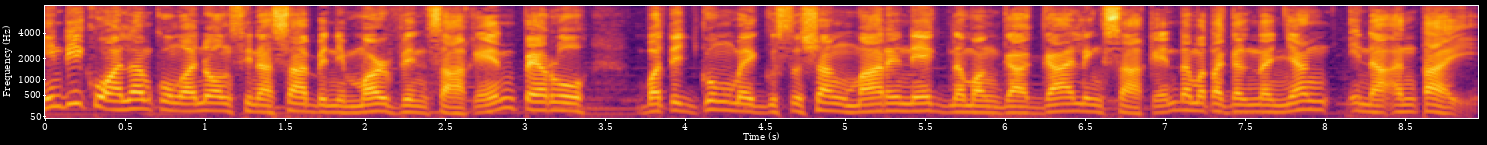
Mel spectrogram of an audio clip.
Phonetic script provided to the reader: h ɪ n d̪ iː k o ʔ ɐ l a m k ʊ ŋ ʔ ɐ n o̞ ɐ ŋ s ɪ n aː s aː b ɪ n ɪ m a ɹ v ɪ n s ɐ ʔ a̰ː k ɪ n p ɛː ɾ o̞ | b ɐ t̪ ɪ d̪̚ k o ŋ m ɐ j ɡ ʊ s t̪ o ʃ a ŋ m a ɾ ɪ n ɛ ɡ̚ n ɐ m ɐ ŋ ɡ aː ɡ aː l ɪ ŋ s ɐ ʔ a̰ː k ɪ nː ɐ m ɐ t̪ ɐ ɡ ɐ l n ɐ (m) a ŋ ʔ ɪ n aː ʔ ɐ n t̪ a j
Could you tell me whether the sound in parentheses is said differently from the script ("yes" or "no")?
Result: yes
